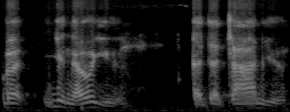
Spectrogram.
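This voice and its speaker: A man's voice: medium pitch, a little slow, creaky, sharp tone, breathy edge, low-quality recording. A man from North Carolina telling a personal story in a folksy, conversational way, acting out the dialogue. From North Carolina, USA. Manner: folksy, acts out quoted dialogue.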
